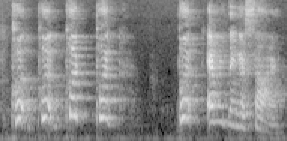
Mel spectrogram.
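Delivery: high, loud pleading put put; emotional plea. Real, not acted. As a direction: urge them to stop and listen. Pleading with the audience.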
